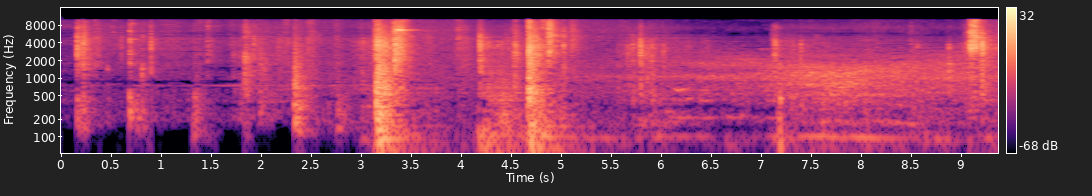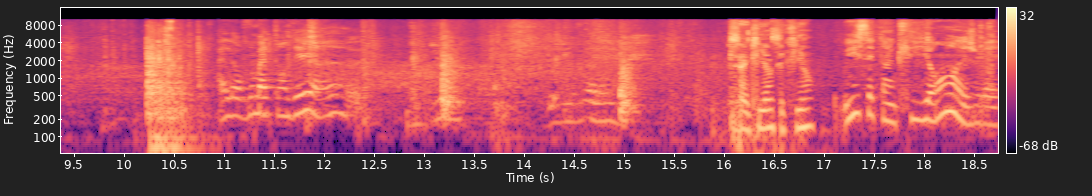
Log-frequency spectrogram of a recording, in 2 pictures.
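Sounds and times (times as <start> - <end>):
door shut with knocks, clatters and a firm slam: 3.1 - 5.2, 10.2 - 11.0
speech: 11.0 - 13.2, 14.3 - 15.2, 16.1 - 18.7.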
